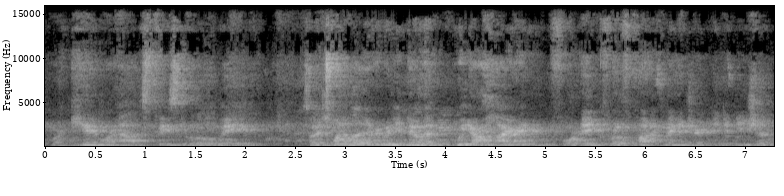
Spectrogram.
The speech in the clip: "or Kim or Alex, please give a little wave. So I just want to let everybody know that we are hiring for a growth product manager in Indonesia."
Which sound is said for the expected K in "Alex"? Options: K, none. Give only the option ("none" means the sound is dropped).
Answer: none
